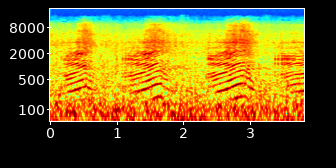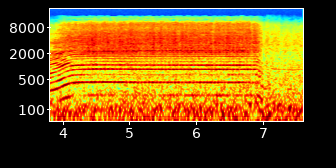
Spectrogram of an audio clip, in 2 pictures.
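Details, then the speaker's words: Yamaha scooter with a CVT belt drive and a recent upgrade: quick throttle blips, then a rise that flattens into a drone. After speeding up, letting off and reopening the throttle, pickup lags because the transmission does not shift back up enough; it needs readjusting. "kad tu ieskrienies lielākā ātrumā un atlaid ručku un dod vēlreiz virsū, tad ir tāda aiztura baigā. Tā it kā, nu, transmisija neuzslēdzās atpakaļ uz augšu, pietiekami pārnesums nepārslēdzās."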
